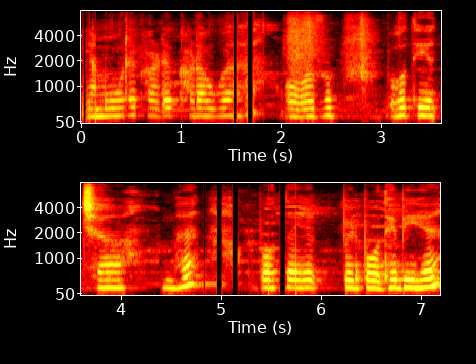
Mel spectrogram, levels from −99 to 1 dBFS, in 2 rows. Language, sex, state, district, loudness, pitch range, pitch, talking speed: Hindi, female, Bihar, Araria, -22 LUFS, 205-215 Hz, 205 Hz, 135 wpm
